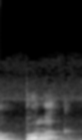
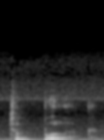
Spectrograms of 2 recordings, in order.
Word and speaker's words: bulwark: next one is book notice this word has a W but the W is silent a Bullock - Bullock yeah I think I've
